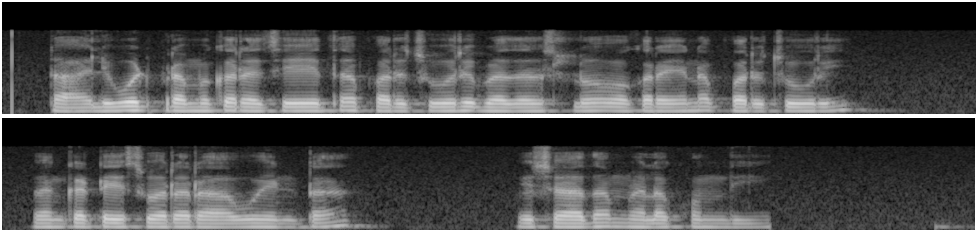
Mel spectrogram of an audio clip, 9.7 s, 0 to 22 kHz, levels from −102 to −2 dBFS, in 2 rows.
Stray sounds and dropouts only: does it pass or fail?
pass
